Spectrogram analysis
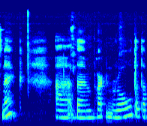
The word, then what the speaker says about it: SNCC: Student Nonviolent Coordinating Committee SNCC pronounced snick the important rule that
